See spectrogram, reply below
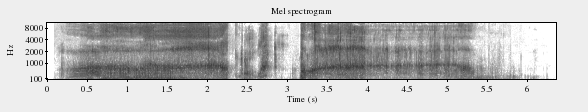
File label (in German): Zombie Sprach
